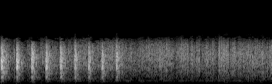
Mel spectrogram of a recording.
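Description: A quick, even run of about nine sharp knocks on an apartment door, lasting just over a second, then a steady hiss carries on with no further knocking.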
